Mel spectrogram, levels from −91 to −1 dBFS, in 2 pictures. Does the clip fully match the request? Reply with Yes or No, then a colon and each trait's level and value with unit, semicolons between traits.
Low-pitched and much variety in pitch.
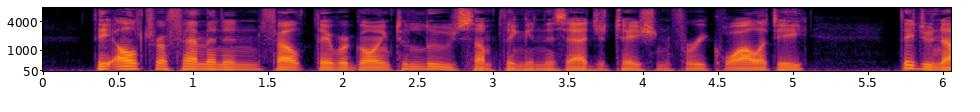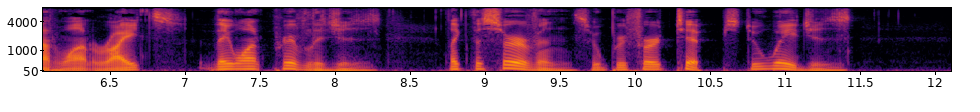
Yes: very low, 95 Hz; wide, 7.1 semitones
